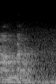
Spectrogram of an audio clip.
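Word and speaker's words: عمرو: Kalau ada lafaz Umar kemudian huruf akhirnya itu wau itu bukan Umar. Bacanya amar kalau ada wunya belakangnya. Kalau enggak ada waunya belakangnya itu bacanya Umar. Kalau ada waunya belakangnya bacanya bacanya Amr.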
